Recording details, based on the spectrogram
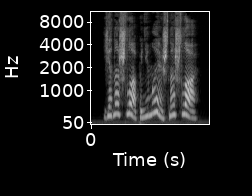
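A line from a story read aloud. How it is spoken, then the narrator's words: Hissed into phone. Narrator (Russian): шипела я в трубку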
